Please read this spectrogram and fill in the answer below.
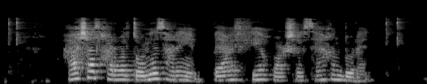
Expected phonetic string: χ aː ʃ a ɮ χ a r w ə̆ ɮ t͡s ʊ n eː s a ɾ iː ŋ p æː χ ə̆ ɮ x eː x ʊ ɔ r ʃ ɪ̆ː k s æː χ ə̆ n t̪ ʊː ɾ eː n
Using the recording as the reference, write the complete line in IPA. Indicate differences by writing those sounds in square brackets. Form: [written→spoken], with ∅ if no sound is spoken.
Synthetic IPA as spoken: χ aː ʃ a ɮ χ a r w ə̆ ɮ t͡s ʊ n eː s a ɾ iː ŋ p æː [χ→ʁ] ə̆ ɮ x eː [x→χ] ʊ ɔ r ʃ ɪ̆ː k s æː χ ə̆ n t̪ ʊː ɾ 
